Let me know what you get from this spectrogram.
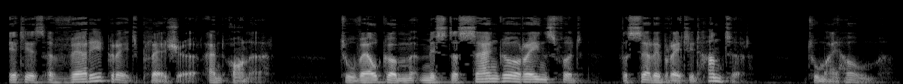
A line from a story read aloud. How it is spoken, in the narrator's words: In a cultivated voice marked by a slight accent that gave it added precision and deliberateness, he said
